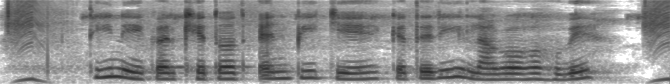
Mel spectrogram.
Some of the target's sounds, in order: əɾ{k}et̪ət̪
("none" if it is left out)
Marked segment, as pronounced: kʰ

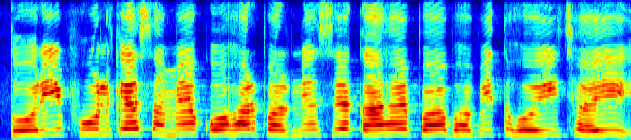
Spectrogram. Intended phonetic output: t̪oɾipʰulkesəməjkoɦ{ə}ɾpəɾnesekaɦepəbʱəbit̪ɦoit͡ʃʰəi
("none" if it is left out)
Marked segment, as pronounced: ə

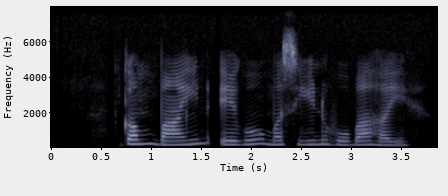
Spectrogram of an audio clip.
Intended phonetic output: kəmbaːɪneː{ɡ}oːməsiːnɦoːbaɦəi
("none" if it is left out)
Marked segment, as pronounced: ɡ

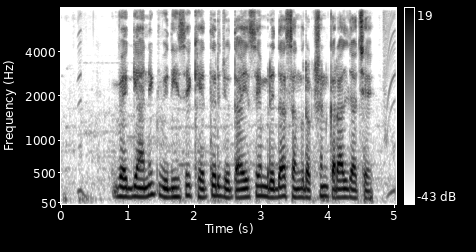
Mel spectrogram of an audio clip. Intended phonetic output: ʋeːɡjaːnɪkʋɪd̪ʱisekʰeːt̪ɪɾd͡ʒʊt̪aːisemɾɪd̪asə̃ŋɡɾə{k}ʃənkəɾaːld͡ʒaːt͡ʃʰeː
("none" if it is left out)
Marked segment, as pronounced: k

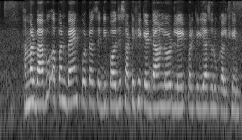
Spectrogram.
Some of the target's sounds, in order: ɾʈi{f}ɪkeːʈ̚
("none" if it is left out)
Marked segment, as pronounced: f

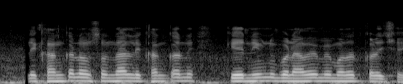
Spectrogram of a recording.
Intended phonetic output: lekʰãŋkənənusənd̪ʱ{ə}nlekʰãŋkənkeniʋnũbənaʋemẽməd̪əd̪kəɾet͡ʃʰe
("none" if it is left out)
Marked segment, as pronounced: a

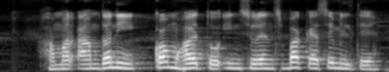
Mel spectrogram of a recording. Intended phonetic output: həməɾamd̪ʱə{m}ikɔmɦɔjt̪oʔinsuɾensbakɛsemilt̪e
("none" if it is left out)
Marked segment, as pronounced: n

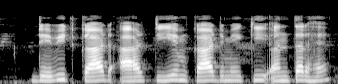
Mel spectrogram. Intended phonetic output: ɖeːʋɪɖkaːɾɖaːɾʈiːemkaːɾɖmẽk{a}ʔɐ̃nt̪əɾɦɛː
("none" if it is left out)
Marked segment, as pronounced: i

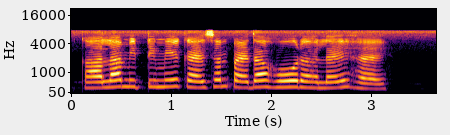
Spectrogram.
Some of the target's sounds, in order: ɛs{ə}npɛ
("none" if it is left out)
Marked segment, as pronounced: ə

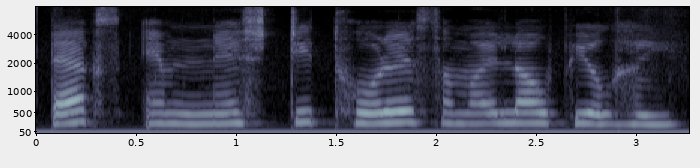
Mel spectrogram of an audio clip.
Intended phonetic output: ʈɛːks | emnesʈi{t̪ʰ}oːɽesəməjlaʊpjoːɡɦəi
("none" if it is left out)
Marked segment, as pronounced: t̪ʰ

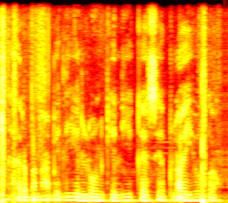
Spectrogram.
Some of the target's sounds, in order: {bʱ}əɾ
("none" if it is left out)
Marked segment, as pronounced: ɡʱ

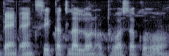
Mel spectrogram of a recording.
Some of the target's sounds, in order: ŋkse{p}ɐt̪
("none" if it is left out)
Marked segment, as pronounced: k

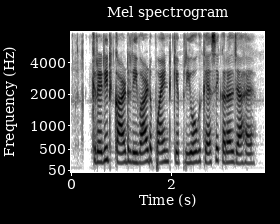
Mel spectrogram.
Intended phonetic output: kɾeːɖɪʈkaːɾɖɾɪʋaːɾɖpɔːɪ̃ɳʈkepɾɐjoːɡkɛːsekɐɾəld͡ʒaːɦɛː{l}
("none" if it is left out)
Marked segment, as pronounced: none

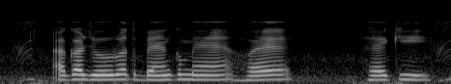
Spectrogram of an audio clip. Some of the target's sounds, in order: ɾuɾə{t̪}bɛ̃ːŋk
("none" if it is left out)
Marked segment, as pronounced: t̪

